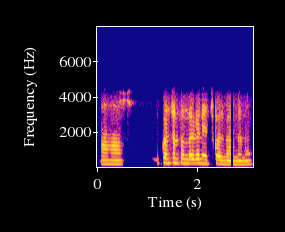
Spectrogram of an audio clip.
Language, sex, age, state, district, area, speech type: Telugu, female, 18-30, Telangana, Mahbubnagar, urban, conversation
